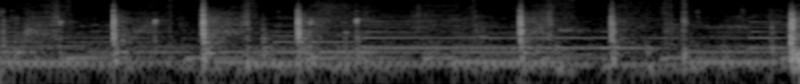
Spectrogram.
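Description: Quiet background music of steady, held chords, with about eight light clicks and taps scattered through it from craft materials being handled on the work table.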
